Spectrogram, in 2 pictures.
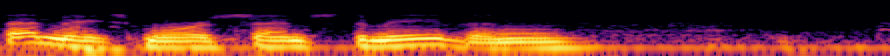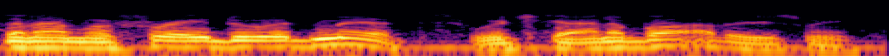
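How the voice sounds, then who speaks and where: A man's voice: lowish voice, expressive, brisk, a little hiss or hum. A man working as a radio announcer, giving on-air patter and reading ads. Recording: dull, humming taped radio broadcast.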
